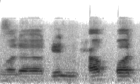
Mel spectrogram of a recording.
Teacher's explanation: نون ساکن کے بعد حلقی میں سے ہا ہے، تو یہاں پہ اظہار ہوگا. اظہار یعنی حرف کو ظاہر کر کے پڑھنا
